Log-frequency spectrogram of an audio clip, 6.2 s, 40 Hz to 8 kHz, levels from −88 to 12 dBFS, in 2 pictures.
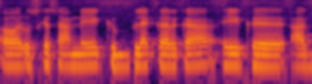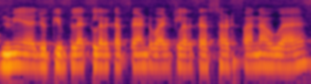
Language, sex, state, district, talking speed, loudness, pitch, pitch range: Hindi, male, Jharkhand, Deoghar, 220 wpm, -17 LUFS, 130 Hz, 125-135 Hz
